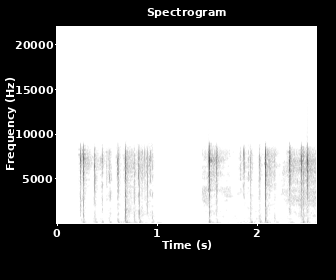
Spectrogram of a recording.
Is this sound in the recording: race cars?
no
